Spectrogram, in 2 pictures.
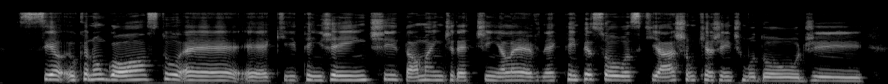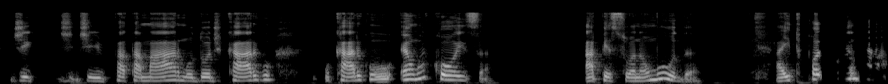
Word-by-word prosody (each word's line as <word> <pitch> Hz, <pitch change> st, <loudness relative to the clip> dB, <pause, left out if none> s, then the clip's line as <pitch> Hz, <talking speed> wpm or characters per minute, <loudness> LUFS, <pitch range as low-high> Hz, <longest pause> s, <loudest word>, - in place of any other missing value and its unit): se 225 Hz, -1 st, +5 dB, 0.2 s
o 200 Hz, -, 0 dB
que 210 Hz, -, -7 dB
eu -, -, -2 dB
não 235 Hz, +1 st, +1 dB
gosto 220 Hz, +3 st, +3 dB
é 185 Hz, -3 st, +1 dB
é -, -, -11 dB
que 195 Hz, +3 st, -9 dB
tem 195 Hz, -2 st, -3 dB
gente" 210 Hz, +2 st, +1 dB
dá 170 Hz, -2 st, -1 dB
uma 205 Hz, +3 st, -3 dB
indiretinha 185 Hz, -1 st, -2 dB
leve, 185 Hz, -1 st, 0 dB
né: 180 Hz, 0 st, -3 dB
"Tem 205 Hz, +3 st, -3 dB
pessoas 205 Hz, -4 st, +4 dB
que 200 Hz, -, -2 dB
acham 195 Hz, +3 st, 0 dB
que 210 Hz, +1 st, -3 dB
a -, -, -1 dB
gente 190 Hz, +1 st, -5 dB
mudou 170 Hz, -2 st, -2 dB
de 165 Hz, -2 st, -3 dB, 0.3 s
de 350 Hz, -1 st, -3 dB, 0.2 s
de -, -, -9 dB
de 315 Hz, -2 st, -3 dB
patamar, 175 Hz, +1 st, 0 dB
mudou 170 Hz, -1 st, -2 dB
de -, -, -8 dB
cargo, 200 Hz, +3 st, +1 dB, 0.5 s
o -, -, -10 dB
cargo 150 Hz, -10 st, +2 dB
é 220 Hz, -, +5 dB
uma 265 Hz, +7 st, +1 dB
coisa, 210 Hz, -8 st, +2 dB, 0.9 s
a -, -, +3 dB
pessoa 165 Hz, -3 st, +1 dB
não 160 Hz, +4 st, -2 dB
muda". 215 Hz, -, -1 dB, 0.7 s
Aí 160 Hz, +3 st, +1 dB
tu -, -, -11 dB
pode 235 Hz, -1 st, +2 dB
comentar: 270 Hz, +9 st, -5 dB
195 Hz, 150 wpm, -27 LUFS, 175-215 Hz, 0.9 s, se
